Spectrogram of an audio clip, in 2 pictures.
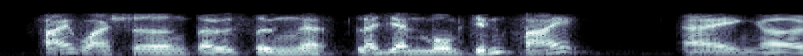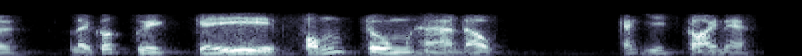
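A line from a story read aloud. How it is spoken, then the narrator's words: Raised voice. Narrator (Vietnamese): cao giọng nói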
